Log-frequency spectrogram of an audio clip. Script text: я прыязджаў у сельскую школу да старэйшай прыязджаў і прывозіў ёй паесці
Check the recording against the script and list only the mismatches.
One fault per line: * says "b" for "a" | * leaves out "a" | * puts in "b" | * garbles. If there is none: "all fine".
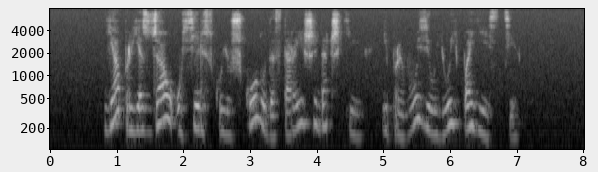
* says "дачкі" for "прыязджаў"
